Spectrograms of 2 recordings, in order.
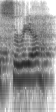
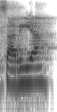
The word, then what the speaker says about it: Sarria: might have butchered it is it sierra or sarah uh surya surya or and spanish is saria oh yeah so can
